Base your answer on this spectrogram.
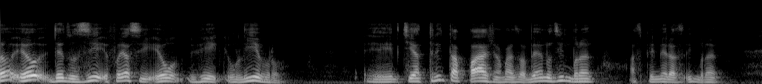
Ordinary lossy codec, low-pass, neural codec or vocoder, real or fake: MP3, 64 kbps; 7.2 kHz; none; real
